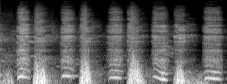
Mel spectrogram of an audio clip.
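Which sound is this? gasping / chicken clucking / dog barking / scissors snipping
gasping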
